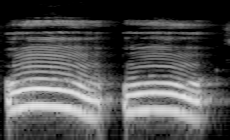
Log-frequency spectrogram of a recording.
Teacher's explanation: Oo is similar to English oo, but it is stronger. We put our lips a bit forward.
